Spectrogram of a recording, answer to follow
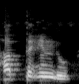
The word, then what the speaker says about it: हप्त हिंदू: Persian लोगों ने कहा हप्त हिंदू क्योंकि जो परर्शियन लैंग्वेज में उसमें स का उच्चारण ह होता है तो सप्तसिंधु क्या बन गया हप्त हिंदू और ये वाला इलाका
